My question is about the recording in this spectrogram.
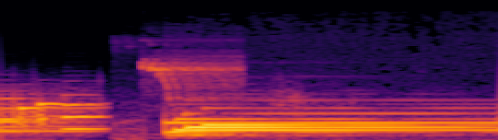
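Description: Background music: a melody breaks off about half a second in, then a short high chirp gives way to a held chord that slowly fades.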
